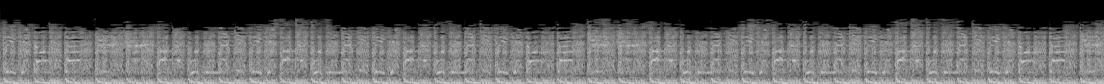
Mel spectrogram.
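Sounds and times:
fast electronic rave music on radio: 0.0s - 11.0s.

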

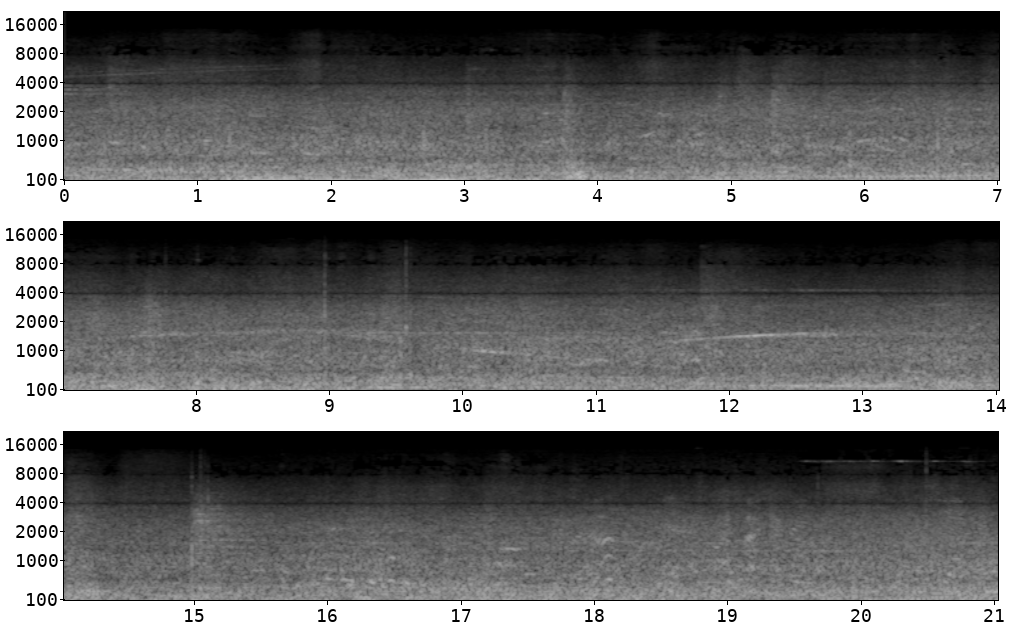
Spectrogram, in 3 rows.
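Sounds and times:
city street traffic: 0.0s - 21.0s
heavy vehicle rumbling past: 0.0s - 21.0s.

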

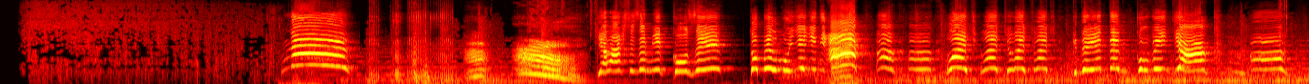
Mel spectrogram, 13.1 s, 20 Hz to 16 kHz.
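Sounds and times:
cartoon creature crying: 2.8s - 3.6s.

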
